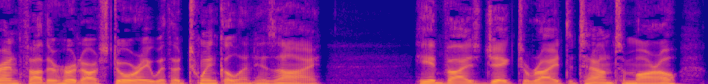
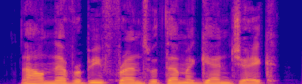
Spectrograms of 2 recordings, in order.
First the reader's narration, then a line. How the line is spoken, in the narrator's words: I declared hotly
